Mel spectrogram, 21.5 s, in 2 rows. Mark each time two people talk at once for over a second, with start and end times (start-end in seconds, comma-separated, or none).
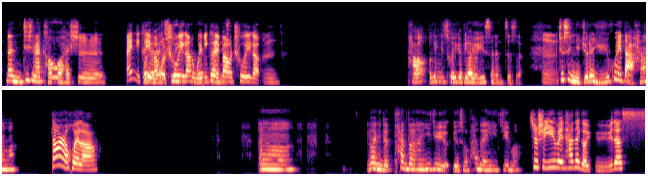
2.3-3.8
